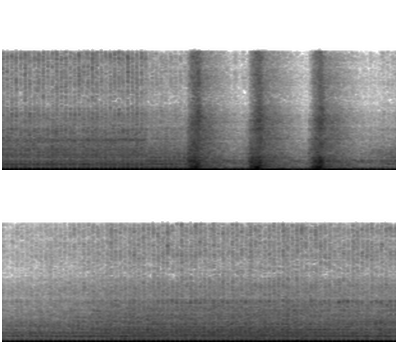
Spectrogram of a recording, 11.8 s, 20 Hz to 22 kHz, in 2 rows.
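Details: Ducati 959 Panigale race bike with a crank-no-start and misfire fault, started on a low battery after a part was cleaned. The twin fires into an even, thumping idle, and quick throttle blips rise and fall cleanly, a healthy start and idle.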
